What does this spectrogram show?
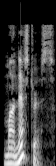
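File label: "monestrous", English, British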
